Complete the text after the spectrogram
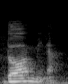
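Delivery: Domina with the stress on DO; stress on the first syllable. Shown as a demonstration. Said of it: "A única palavra proparoxítona é domina". (Domina com tônica em DO)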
